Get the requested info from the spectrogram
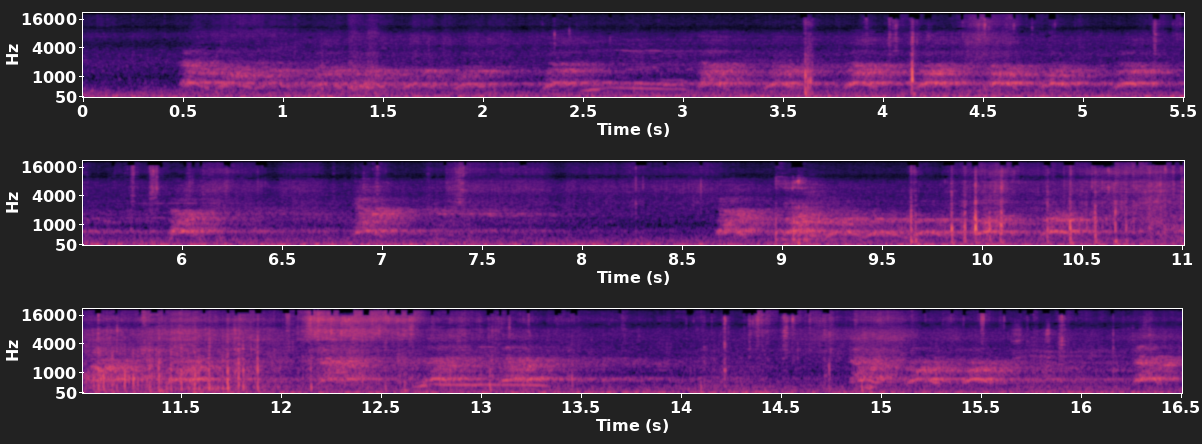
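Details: Boer goat kids, seven days old, leaping and playing outside on a snowy, cold morning; a string of drawn-out, steady, nasal bleats repeating every few seconds over footsteps and rustling.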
